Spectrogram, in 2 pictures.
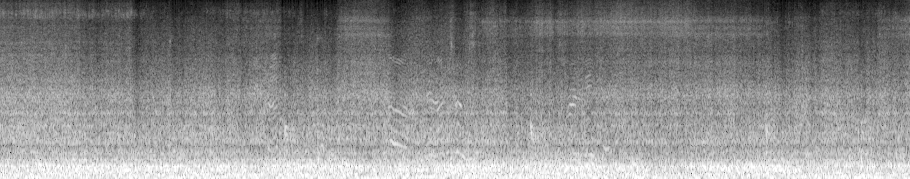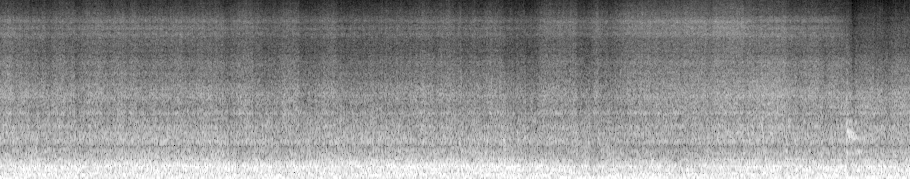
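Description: Wind rumbles loudly and steadily across a moving microphone outdoors.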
